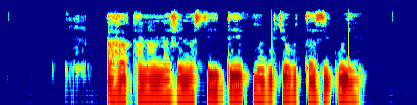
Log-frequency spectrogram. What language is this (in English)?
Kinyarwanda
